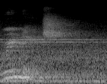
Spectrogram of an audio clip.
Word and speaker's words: Greenwich: It looks like green and which. But no, it is pronounced as Greenwich.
